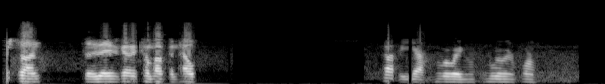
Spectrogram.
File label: Mesa Simulcast, MESA PD, scanner audio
